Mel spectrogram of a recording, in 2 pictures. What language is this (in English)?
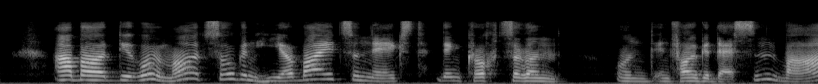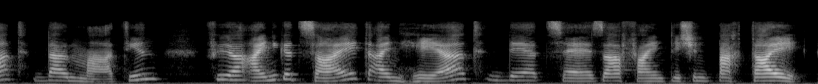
German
